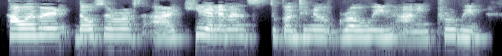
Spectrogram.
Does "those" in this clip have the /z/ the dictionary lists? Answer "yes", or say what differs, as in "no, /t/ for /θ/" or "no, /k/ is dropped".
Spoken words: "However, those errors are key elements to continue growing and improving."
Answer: no, /s/ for /z/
